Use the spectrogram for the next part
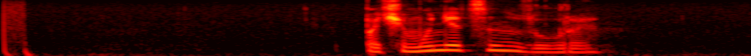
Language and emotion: Russian, neutral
